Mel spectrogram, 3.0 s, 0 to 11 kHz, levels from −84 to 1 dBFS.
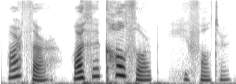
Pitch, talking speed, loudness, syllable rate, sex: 220 Hz, 100 wpm, -20 LUFS, 6.4 syllables/s, female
